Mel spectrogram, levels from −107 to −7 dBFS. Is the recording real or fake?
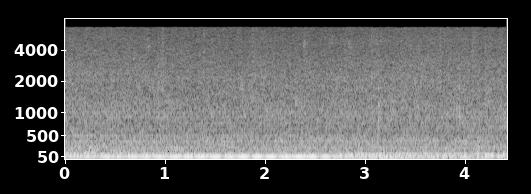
real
